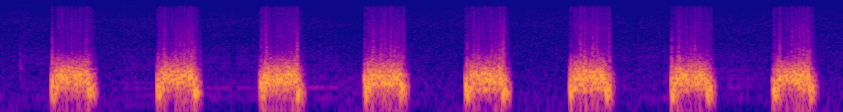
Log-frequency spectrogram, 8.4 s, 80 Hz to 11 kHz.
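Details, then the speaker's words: Holosystolic murmur from mitral or tricuspid regurgitation, heard at the mitral focus at about 58/min. It fills all of systole between S1 and S2, is bar-shaped and uniform, with strong intensity and high pitch. "a a lo largo de toda la sístole pero pues respetando s1 y s2 entonces se puede dar por insuficiencia mitral o tricúspide"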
